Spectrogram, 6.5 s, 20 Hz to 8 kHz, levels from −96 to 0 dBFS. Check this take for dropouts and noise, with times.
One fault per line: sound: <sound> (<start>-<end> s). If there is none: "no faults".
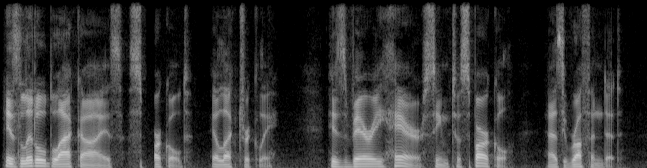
sound: dropout (1.5-1.6 s)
